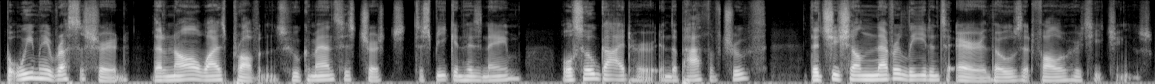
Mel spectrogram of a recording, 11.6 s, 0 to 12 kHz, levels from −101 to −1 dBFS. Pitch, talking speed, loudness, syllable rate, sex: 120 Hz, 210 wpm, -20 LUFS, 5.2 syllables/s, male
